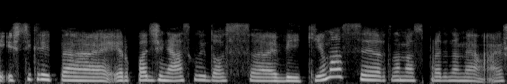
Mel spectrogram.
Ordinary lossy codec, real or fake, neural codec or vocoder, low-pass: Opus, 16 kbps; fake; codec, 16 kHz, 16 kbps, FreqCodec, smaller model; 7.2 kHz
